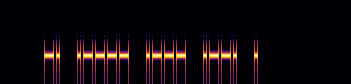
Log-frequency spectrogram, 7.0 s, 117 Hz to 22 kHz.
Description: Morse code, heard as a keyed tone, about 20 wpm, spaced as for 15 wpm, 700 Hz. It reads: N1JPE
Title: 238 Lesson 38g - Letter q - Call Signs 20wpm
